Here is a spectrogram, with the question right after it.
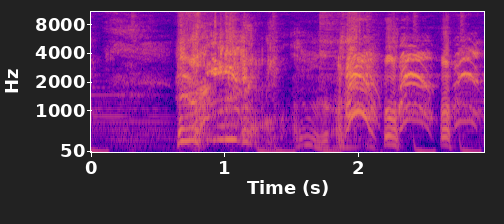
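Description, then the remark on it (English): A loud cough in a series of rough, raspy bursts, strained and almost growling, repeating in quick succession over a few seconds. “You got the worst best cough ever.”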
